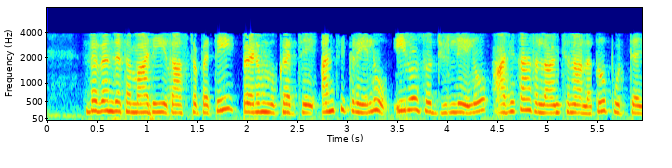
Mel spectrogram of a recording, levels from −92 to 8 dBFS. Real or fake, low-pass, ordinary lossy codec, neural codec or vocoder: fake; 7.2 kHz; AAC, 16 kbps; codec, 16 kHz, 2 kbps, X-Codec, HuBERT features, trained on LibriSpeech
